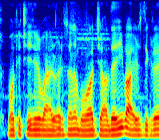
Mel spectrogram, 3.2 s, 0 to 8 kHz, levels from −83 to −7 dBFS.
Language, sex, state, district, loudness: Hindi, female, Bihar, Araria, -16 LUFS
